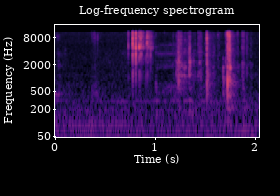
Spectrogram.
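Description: Clear plastic blister packaging crinkling and clicking as it is handled: a short crackle a little under a second in, then several sharp clicks.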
